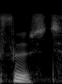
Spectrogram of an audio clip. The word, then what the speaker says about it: Fuest: Did I pronounce that right? Robert Foost. Foost, Okay.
